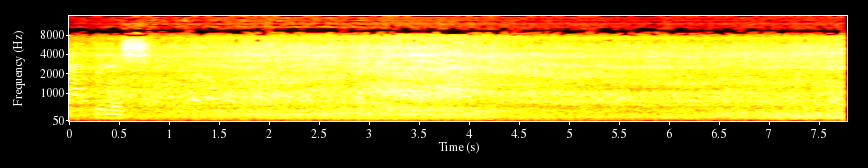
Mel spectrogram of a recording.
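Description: Motor scooters pass by on a street.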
